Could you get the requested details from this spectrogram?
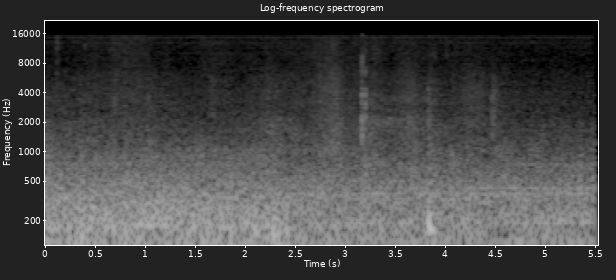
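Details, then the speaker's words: Furnace return grille after fixing a reed-effect noise by carefully bending the grille louvers; soft steady rush of air with no reedy buzz or flutter, quiet as a mouse now, normal furnace airflow. "I think it was worth it to get rid of the noise I think the customer will probably agree so you just do it very carefully and not to scratch up the grill maybe one day I'll get me some plastic needlenose to do that with but she as quiet as a mouse now"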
